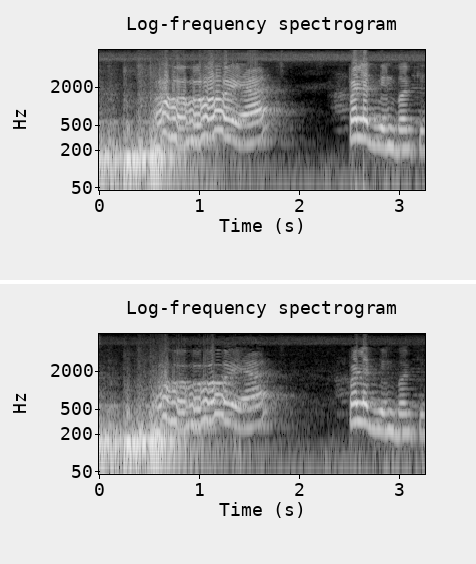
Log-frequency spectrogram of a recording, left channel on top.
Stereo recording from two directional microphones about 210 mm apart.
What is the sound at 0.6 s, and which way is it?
Speech, 5° right (ahead or behind).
